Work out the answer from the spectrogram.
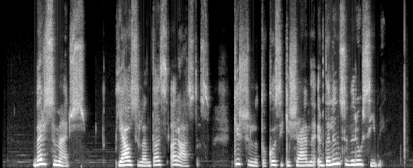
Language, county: Lithuanian, Kaunas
